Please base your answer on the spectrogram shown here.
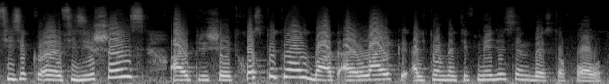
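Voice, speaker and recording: A woman's voice: fairly high pitch, animated, darkish tone, poor audio. Middle-aged woman from Kazakhstan, heavy Russian accent, hesitant guest speaker with many fillers, faint room noise behind. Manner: halting, searching for words, many fillers. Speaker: guest doctor. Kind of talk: casual interview chat.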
